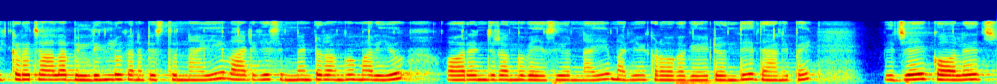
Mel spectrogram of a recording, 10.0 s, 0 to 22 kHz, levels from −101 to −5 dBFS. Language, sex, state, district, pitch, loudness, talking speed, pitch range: Telugu, female, Andhra Pradesh, Srikakulam, 215 Hz, -16 LUFS, 130 wpm, 210-225 Hz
